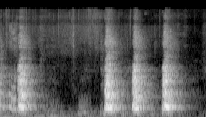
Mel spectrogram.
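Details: Raven's blue American Pit Bull Terrier pups, twenty-four days old, give one hoarse bark, fall silent for over a second, then fire off three sharp yaps in quick, even succession.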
